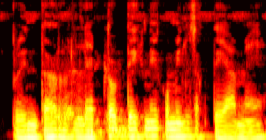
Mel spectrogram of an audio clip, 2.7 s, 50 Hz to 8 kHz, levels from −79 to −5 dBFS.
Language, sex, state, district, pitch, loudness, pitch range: Hindi, male, Arunachal Pradesh, Lower Dibang Valley, 100 Hz, -17 LUFS, 95-110 Hz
